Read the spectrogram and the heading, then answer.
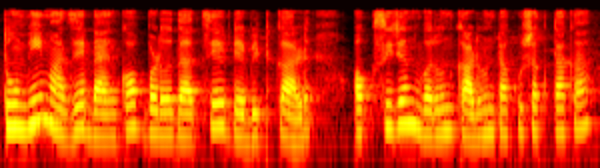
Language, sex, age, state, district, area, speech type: Marathi, female, 30-45, Maharashtra, Pune, urban, read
